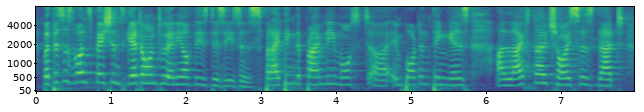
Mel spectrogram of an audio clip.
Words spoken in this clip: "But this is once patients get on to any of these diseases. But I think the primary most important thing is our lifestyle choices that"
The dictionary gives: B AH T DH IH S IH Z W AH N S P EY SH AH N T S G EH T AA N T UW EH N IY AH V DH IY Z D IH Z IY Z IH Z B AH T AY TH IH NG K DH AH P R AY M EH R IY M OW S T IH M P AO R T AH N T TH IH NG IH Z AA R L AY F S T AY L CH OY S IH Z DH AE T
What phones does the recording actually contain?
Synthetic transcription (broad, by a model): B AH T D IH S IH Z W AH N S P EY SH AH N T S G EH T AA N T UW EH N IY AH V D IY Z D IH Z IY Z IH Z B AH T AY T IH NG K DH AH P R AY M EH R IY M OW S T IH M P AO R T AH N T T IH NG IH Z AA L AY F S T AY L CH OY S IH Z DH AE T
